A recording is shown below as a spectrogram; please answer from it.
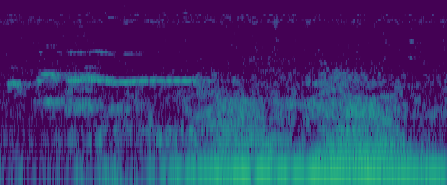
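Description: A drawn-out pitched animal call in the first second and a half, then a low steady hum that grows louder and is the loudest sound by the end.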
